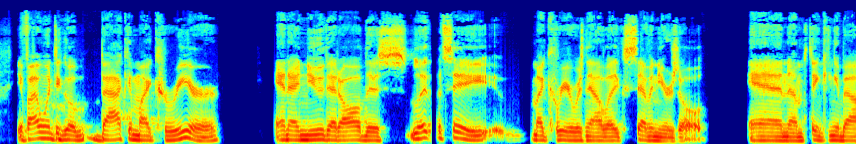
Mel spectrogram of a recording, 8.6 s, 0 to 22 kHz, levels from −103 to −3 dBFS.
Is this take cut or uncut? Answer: cut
